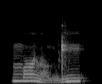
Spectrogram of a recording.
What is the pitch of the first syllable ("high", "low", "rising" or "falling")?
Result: high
